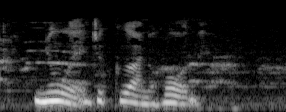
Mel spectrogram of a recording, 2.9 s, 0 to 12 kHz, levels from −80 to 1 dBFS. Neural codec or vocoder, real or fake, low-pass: none; real; 7.2 kHz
